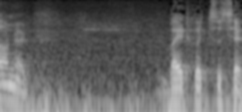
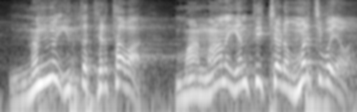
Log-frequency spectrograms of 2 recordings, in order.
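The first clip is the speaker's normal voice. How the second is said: mock angry shout; 7 semitones higher, 8 dB louder than usual. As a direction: roar it out as if deeply insulted. Husband's staged fight continues.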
